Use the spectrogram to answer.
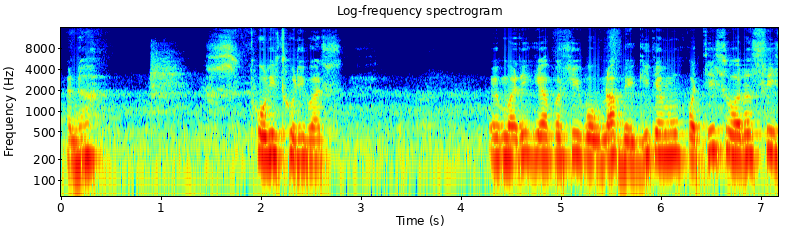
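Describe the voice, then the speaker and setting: A woman's voice: a little high, warm tone, a little hiss or hum. An older woman, crying and pleading, who tells her troubles while seeking a place in an old-age home. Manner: pleading, distressed.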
